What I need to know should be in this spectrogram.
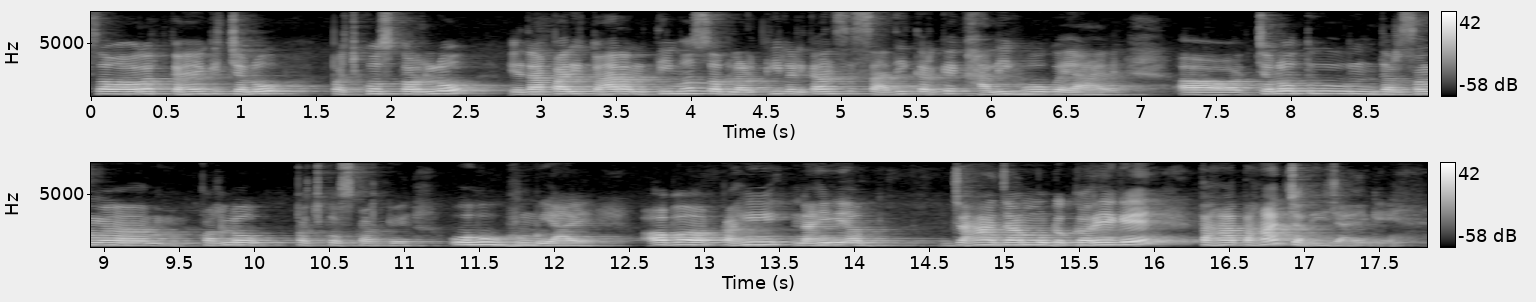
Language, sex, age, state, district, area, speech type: Hindi, female, 60+, Uttar Pradesh, Varanasi, rural, spontaneous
